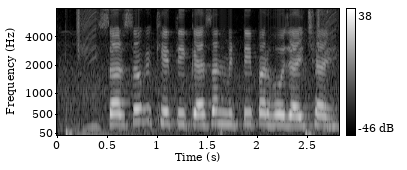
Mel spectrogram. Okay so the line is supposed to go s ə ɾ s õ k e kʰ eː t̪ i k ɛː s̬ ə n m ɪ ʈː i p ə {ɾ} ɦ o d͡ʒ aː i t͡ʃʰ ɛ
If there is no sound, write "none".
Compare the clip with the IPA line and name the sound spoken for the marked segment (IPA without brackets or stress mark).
ɾ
